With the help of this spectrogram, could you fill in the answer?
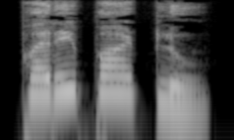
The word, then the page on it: ಪರಿಪಾಟಲು: pari pāṭalu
